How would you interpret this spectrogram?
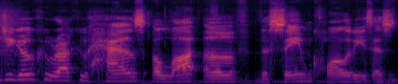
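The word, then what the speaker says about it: Elle: It'll be L, but like you know, E L L E, but pronounced like L.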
